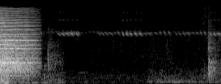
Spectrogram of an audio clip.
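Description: Loud music and voices cut off abruptly about half a second in. Cricket chirping follows, a steady high pulsing trill: the stock sound effect for an awkward silence.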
